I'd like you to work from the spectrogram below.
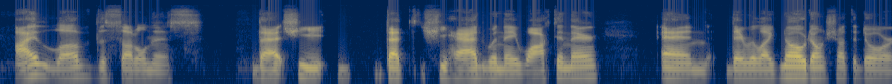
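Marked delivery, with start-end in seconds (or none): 7.8-8.9 mock screaming. Describing a scene from a show, retelling people screaming. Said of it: "they were all like screaming".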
